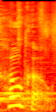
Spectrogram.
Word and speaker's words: cacao: Today, Ghana and Ivory Coast grow over 60% of the world's cacao, pronounced as cocoa in West Africa.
